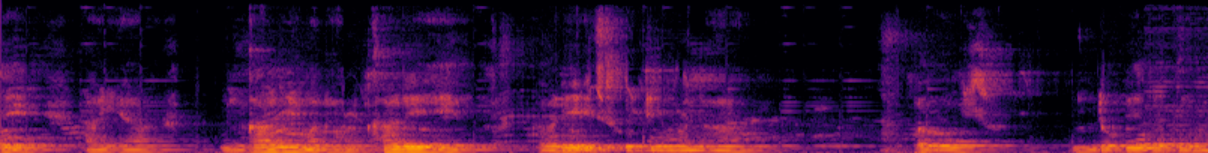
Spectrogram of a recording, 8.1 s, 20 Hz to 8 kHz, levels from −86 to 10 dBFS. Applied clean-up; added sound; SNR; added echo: neural separator model SepFormer DNS4.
